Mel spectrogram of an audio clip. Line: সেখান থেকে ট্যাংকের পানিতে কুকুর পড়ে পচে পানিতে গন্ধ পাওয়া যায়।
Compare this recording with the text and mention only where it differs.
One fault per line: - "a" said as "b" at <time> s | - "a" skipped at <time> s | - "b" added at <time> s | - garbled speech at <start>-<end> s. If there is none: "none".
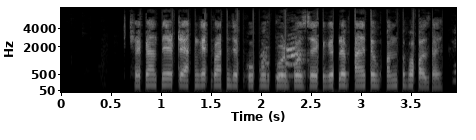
- "থেকে" said as "দিয়ে" at 1.0 s
- "গেলে" added at 2.7 s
